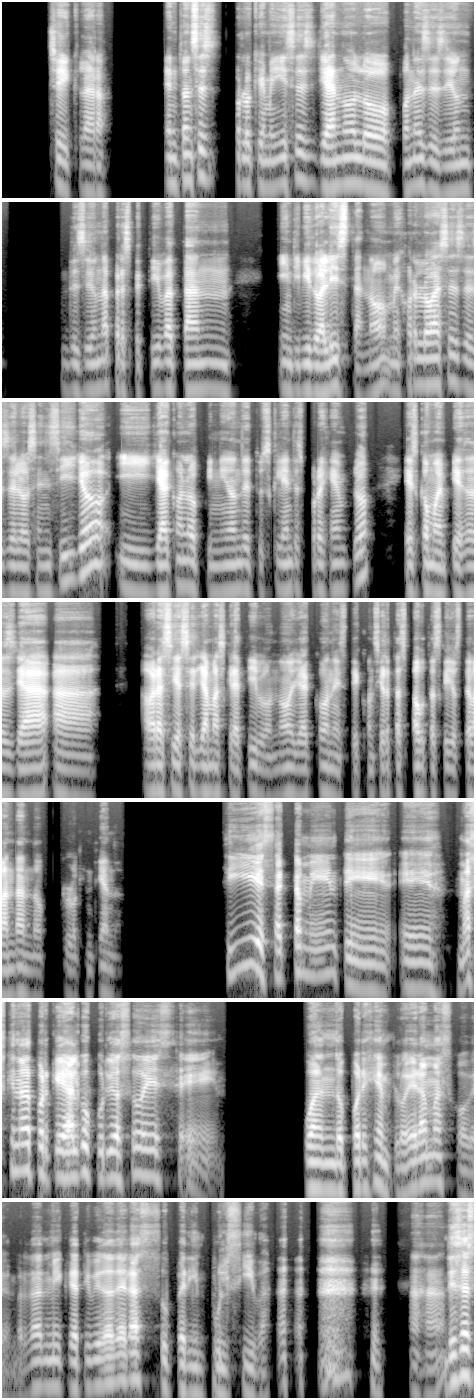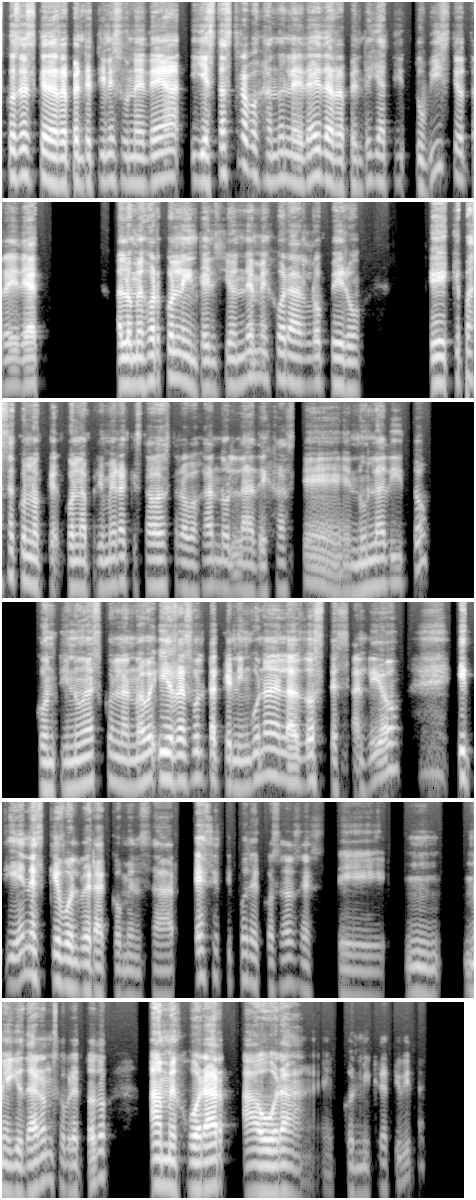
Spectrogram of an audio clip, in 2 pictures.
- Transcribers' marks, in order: laugh
- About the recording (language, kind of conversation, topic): Spanish, podcast, ¿Cómo ha cambiado tu creatividad con el tiempo?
